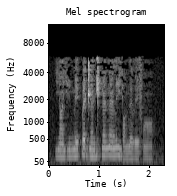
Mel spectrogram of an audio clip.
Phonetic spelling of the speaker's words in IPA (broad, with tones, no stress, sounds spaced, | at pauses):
j ã˨ j i˨ m e˨˦ k͡p ɛ˦ d͡ʒ ɛ̃˧ ɡ i˧ k͡p ɛ̃˦ n ɛ̃˦ l i˦˨ j ɔ˨ n ɛ˨ l e˨˦ f ɔ̃˧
